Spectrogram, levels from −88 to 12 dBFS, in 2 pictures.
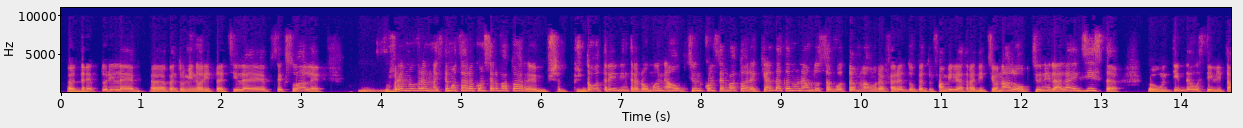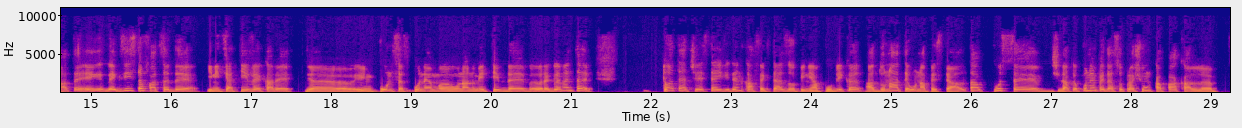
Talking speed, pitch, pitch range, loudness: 150 wpm, 175 Hz, 155-210 Hz, -16 LUFS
